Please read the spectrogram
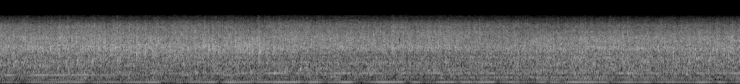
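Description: Steady rush of stream water, with a low, steady hum beneath it.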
